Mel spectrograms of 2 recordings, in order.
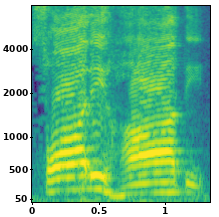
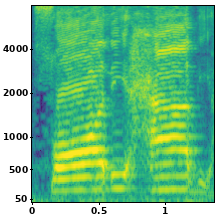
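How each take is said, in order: First: The h is a soft, breathy sound. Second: The h is a harsh sound from the throat. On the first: The speaker calls it wrong. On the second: The speaker calls it right.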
